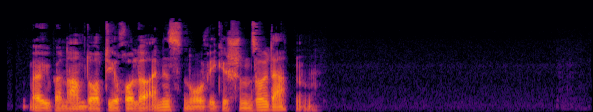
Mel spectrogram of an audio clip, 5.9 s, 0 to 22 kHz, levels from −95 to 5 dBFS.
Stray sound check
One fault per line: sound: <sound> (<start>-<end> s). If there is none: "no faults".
no faults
